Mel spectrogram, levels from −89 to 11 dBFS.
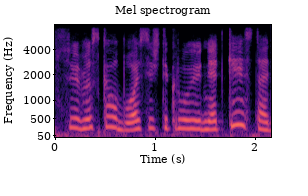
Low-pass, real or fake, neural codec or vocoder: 7.2 kHz; fake; codec, 16 kHz, 8 kbps, FreqCodec, smaller model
